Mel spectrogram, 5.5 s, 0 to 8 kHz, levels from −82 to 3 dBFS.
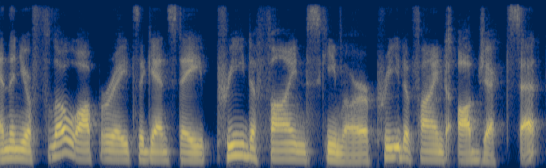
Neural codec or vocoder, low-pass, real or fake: codec, 24 kHz, 0.9 kbps, DualCodec; 7.2 kHz; fake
